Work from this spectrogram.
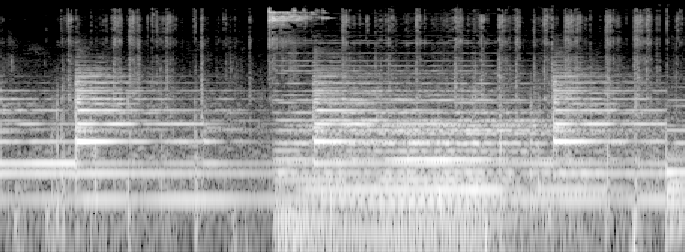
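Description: A church bell tolls in the medieval world of Kingdom Come: Deliverance, three rich, ringing strikes about two seconds apart, each with a long sustained hum that carries under a steady background drone.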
